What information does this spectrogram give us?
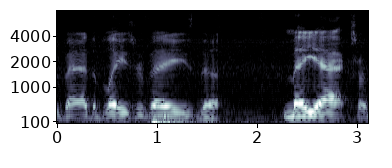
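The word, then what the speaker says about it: Majek: I think you said it right the first time. I've been calling it the wrong thing forever. I've been calling it a Majak, but I've been corrected.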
